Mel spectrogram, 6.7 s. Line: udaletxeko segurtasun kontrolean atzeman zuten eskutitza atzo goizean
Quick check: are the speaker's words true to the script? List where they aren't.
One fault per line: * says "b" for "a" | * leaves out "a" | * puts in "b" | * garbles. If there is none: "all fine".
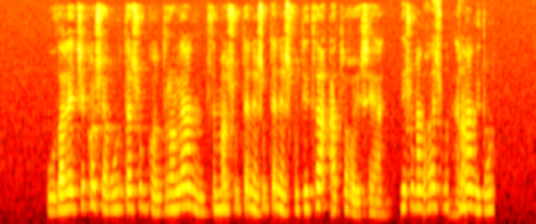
* puts in "zuten"
* garbles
